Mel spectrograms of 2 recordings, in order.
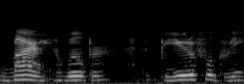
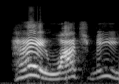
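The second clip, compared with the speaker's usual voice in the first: loud, drawn-out, higher yell; excited yell; 7 semitones higher, 15 dB louder, slower than usual. A narrator's reading. Boy showing off to the family, yelling. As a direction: holler for everyone's attention. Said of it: "yelled Avery".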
